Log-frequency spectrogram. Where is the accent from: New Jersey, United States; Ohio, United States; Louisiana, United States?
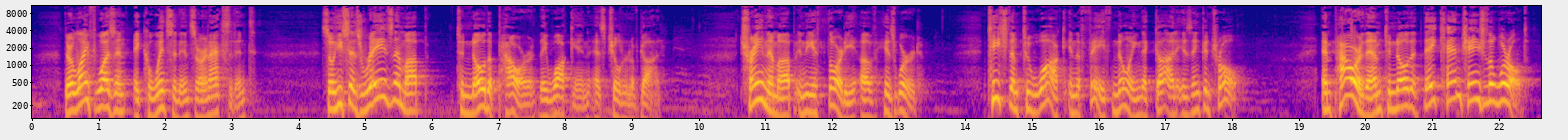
New Jersey, United States; I mean, I grew up in North Jersey, and I grew up in a neighborhood where we didn't lock the house. We didn't lock the cars. We lived in a safe little town.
